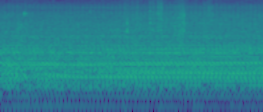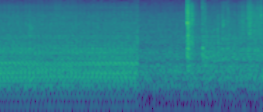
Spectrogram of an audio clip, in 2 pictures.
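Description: Car engine idling, heard inside the cabin as a steady hum that cuts off abruptly about four seconds in, followed by a couple of sharp clicks.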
